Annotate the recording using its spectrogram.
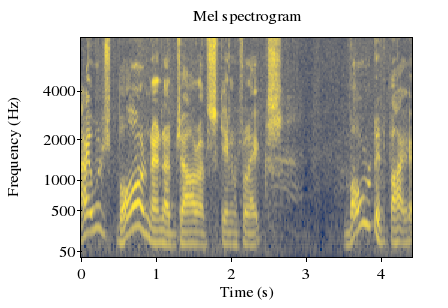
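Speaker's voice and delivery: voice through a cupped hand, pitch swinging. Joking during a game in a Bane voice. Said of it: "everybody can do Bane".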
